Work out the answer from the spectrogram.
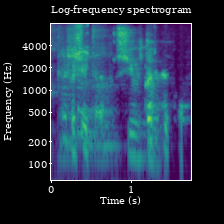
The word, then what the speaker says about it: prosciutto: We've also got Jenki Enki coming back with, also got Brie with prosciutto and prosciutto. How do you say that? Prosciutto.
